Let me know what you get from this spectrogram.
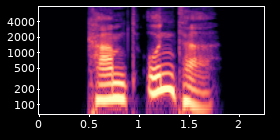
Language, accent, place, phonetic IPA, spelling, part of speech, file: German, Germany, Berlin, [ˌkaːmt ˈʊntɐ], kamt unter, verb, De-kamt unter.ogg
- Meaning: second-person plural preterite of unterkommen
